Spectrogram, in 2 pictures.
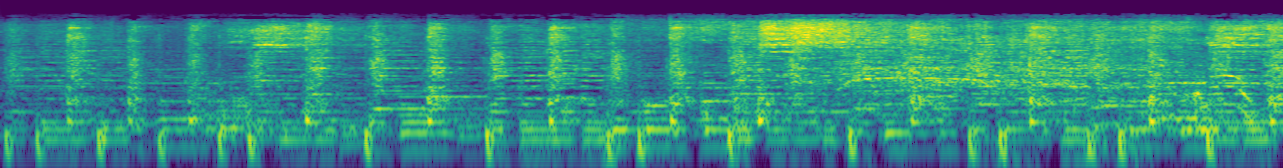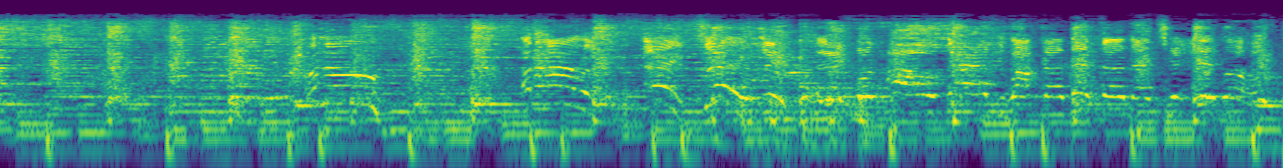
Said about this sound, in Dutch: nou, we gaan, we gaan even luisteren naar het intro, dan weet je waarschijnlijk meteen al waar het over gaat.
